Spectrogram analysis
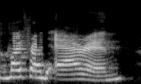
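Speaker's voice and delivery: put-on Long Island accent. Imitating a friend who grew up on Long Island, put-on Long Island accent. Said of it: "she still kind of gets into that".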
